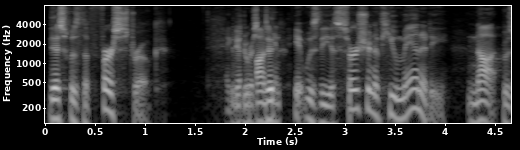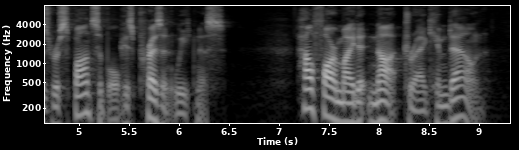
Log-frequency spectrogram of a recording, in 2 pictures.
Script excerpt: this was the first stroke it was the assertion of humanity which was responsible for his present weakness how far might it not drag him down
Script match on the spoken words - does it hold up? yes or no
no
